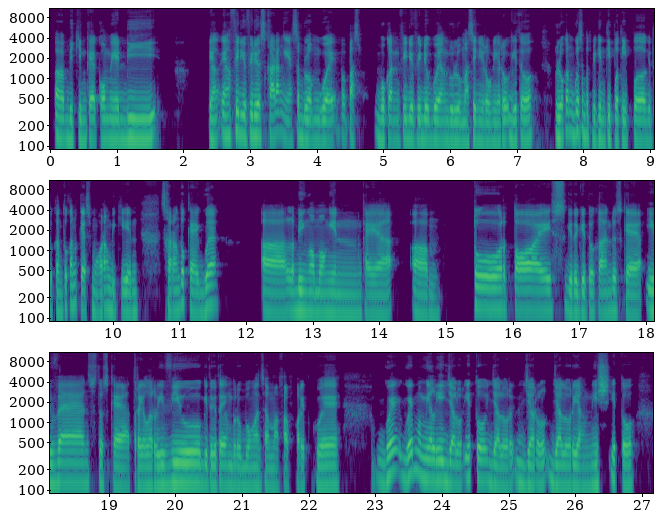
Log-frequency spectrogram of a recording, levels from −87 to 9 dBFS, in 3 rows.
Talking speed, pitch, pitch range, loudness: 155 wpm, 125 Hz, 115-130 Hz, -25 LUFS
